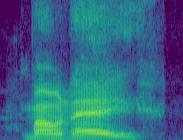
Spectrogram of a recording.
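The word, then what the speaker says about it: Moné: God damn, I should said her last name wrong. Monae.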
